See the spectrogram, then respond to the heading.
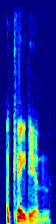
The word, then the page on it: Acadian: British English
